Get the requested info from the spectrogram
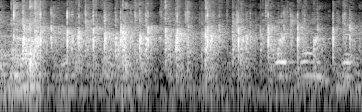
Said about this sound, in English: Can we just give a round of applause to police?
